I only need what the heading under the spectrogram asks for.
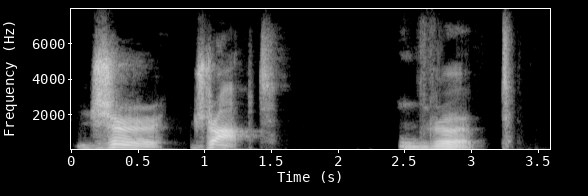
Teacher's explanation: give me a Dr sound so a j and an R together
